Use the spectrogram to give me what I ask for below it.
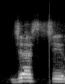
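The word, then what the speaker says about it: Juz G: Am I saying it right? Just G? Yes, Just G, like J. Just it's G. kind of okay. Just G, like J-U-Z. You know what I mean? Right. No T.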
